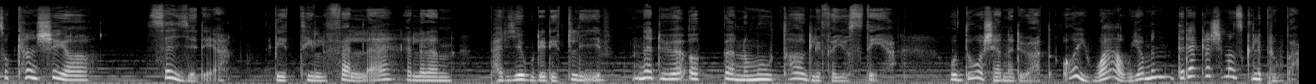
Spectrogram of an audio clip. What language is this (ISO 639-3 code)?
swe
